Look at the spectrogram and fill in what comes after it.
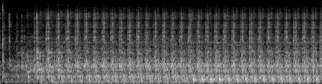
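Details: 1986 Yamaha G1 gas two-stroke golf cart that shut down while driving, with fuel smelling like diesel: fast, uneven chuffing that never settles into a self-sustaining run even after priming the fuel pump; cranks but won't start, carb later pulled for cleaning.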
